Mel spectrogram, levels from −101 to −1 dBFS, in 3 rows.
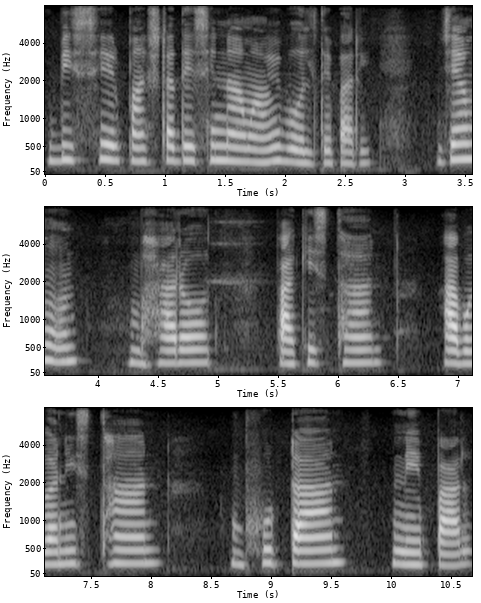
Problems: none marked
